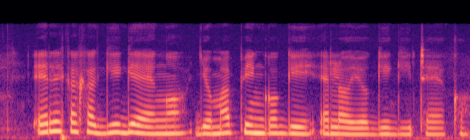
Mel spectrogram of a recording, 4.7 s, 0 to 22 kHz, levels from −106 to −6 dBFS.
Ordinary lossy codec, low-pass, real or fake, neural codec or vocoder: none; 10.8 kHz; real; none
